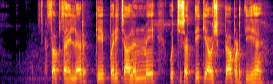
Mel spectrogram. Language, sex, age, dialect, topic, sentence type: Hindi, male, 18-24, Garhwali, agriculture, statement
